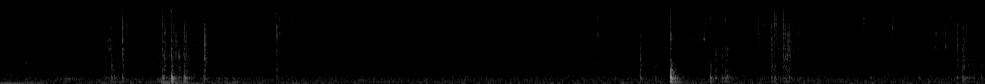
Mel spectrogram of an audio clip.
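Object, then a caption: Black soap bar. A utility blade scrapes and chips brittle flakes off the surface of an oval, solid black soap bar held in the hand. Quiet, dry crinkling and patter-like scraping runs throughout, with two sharper, louder chipping snaps standing out, one early and one later. Each sound ends almost instantly with no ring.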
